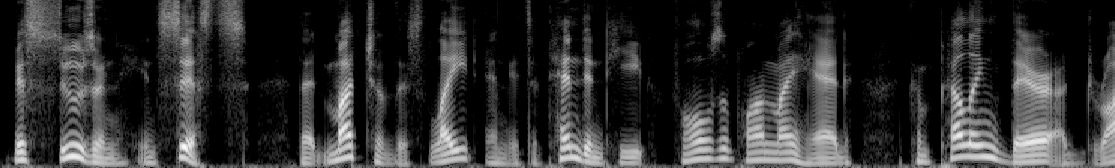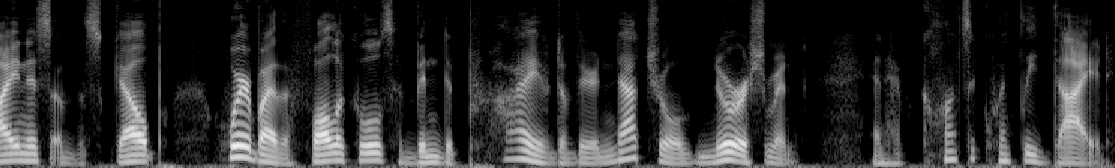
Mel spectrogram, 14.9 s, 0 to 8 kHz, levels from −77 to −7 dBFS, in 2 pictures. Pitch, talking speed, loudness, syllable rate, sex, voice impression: 120 Hz, 150 wpm, -21 LUFS, 4.5 syllables/s, male, very masculine, very adult-like, middle-aged, thick, slightly tensed, powerful, bright, soft, slightly clear, fluent, cool, very intellectual, refreshing, very sincere, very calm, mature, very friendly, very reassuring, unique, very elegant, slightly wild, sweet, very lively, kind, slightly light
